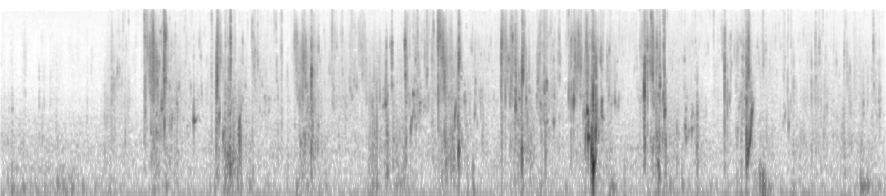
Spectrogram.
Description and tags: walking through a puddle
